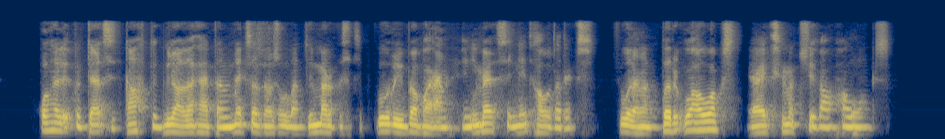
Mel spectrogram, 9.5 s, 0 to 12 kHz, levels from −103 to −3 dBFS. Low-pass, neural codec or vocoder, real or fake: 7.2 kHz; codec, 16 kHz, 1 kbps, FreqCodec, larger model; fake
